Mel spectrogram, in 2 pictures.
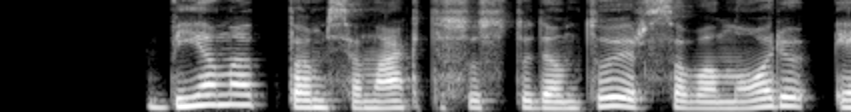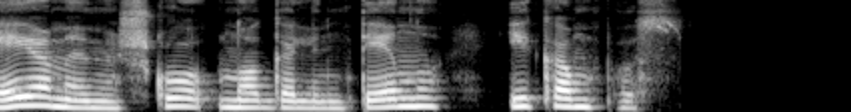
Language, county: Lithuanian, Panevėžys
